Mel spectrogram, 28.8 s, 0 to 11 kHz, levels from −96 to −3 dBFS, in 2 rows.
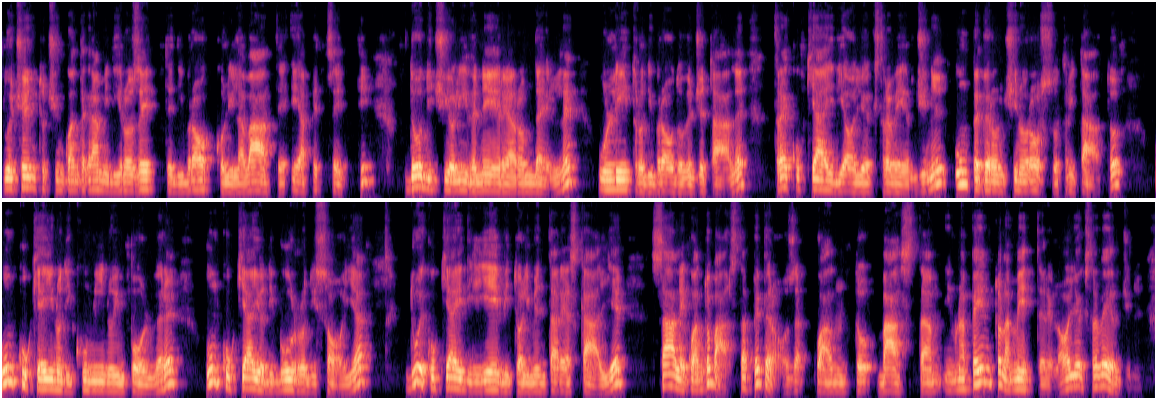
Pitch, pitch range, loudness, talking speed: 105 Hz, 95-125 Hz, -21 LUFS, 125 wpm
